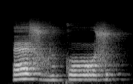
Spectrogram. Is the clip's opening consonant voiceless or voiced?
voiced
